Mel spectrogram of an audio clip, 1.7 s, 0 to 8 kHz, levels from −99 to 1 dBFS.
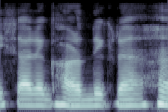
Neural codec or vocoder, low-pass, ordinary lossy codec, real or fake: none; 7.2 kHz; none; real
